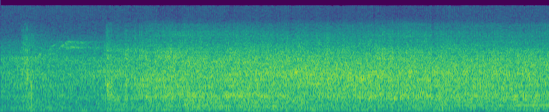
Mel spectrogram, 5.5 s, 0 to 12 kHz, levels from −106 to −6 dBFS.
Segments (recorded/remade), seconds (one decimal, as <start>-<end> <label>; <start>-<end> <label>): 0.0-5.5 recorded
